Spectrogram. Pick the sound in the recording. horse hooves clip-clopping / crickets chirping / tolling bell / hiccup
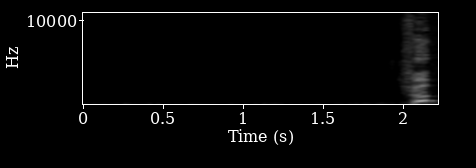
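hiccup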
